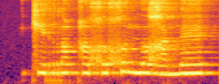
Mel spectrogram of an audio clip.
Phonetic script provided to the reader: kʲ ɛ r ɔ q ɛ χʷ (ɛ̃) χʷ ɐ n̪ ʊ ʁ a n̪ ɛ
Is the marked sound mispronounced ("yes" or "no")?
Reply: yes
